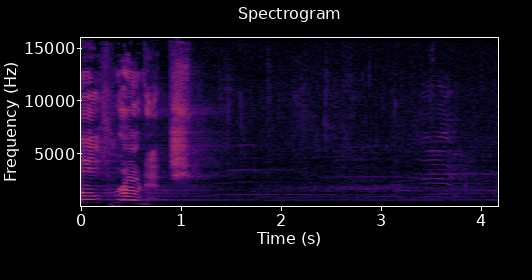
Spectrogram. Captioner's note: audience cheers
